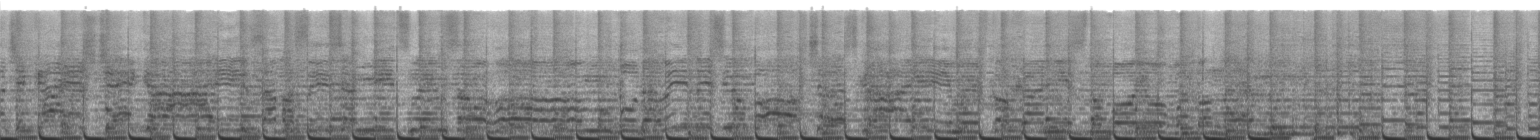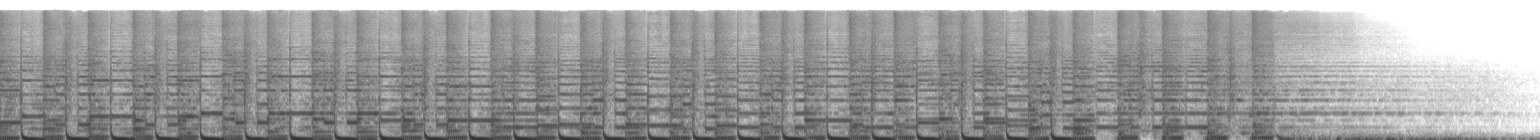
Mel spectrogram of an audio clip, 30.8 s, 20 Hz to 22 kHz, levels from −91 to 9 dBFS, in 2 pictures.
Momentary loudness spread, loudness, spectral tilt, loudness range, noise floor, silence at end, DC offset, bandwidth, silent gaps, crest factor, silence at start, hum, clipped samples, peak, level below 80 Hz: 4 LU; -18 LUFS; -4 dB/octave; 2 LU; -42 dBFS; 0.35 s; under 0.1%; 16.5 kHz; none; 14 dB; 0 s; none; under 0.1%; -4 dBFS; -20 dBFS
